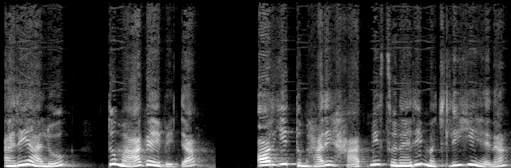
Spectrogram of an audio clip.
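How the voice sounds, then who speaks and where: A woman's voice: sits high, sing-song, a little slow, a little mellow. A woman playing a greedy, scheming stepmother in a children's story, with a coaxing, eager and calculating manner.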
